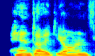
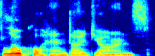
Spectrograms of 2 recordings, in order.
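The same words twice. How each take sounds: First: Said in the usual way. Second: Slow, with "local" set apart as a pet phrase; stress on local. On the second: Shown as a demonstration. Naming her favourite yarn to viewers, leaning slowly on "local". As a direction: lean on "local hand-dyed yarns" slowly. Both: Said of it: "as I like to call them".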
